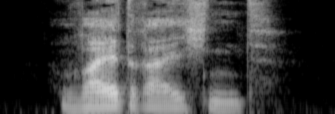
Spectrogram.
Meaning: far-reaching
- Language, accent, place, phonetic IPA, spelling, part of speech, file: German, Germany, Berlin, [ˈvaɪ̯tˌʁaɪ̯çn̩t], weitreichend, adjective, De-weitreichend.ogg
